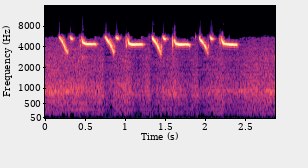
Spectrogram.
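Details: Cinereous tit song for training songbirds: four paired phrases, each a quick high chip followed by a longer whistle that dips and then flattens, delivered evenly over about two seconds with a faint room hum beneath.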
